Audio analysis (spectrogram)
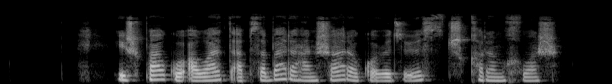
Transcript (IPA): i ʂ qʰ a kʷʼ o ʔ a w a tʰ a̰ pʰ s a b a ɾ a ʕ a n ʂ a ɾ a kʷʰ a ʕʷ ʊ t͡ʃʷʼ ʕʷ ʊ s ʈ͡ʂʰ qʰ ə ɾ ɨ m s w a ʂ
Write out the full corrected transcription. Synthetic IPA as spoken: i ʂ pʰ a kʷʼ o ʔ a w a tʰ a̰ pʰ s a b a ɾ a ʕ a n ʂ a ɾ a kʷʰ a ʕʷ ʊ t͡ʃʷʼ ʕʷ ʊ s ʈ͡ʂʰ qʰ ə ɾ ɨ m χ w a ʂ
